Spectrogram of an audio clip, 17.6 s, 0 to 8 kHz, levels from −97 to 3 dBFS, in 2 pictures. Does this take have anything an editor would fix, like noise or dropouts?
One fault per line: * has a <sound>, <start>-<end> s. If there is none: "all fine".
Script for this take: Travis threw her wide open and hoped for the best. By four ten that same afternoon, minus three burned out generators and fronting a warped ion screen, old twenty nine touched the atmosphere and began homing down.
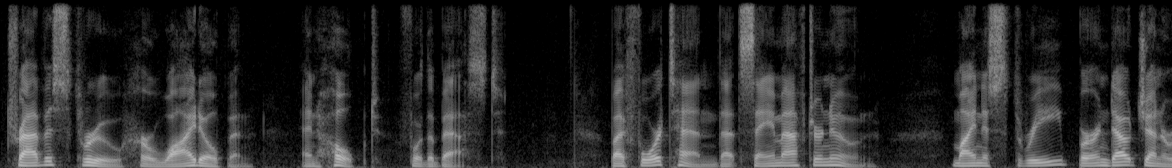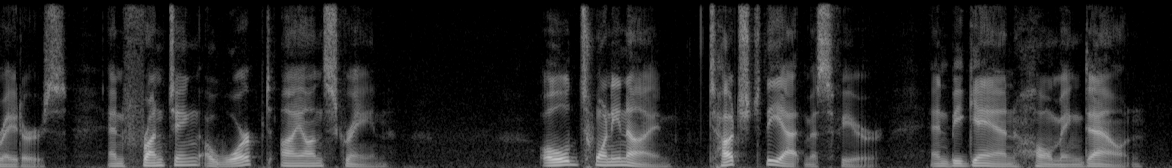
all fine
